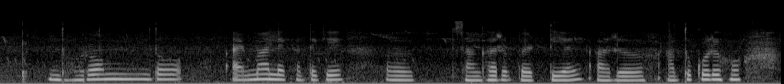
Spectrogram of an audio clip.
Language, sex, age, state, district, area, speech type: Santali, female, 18-30, West Bengal, Uttar Dinajpur, rural, spontaneous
